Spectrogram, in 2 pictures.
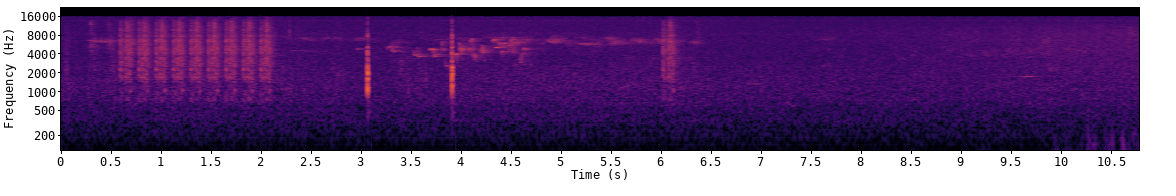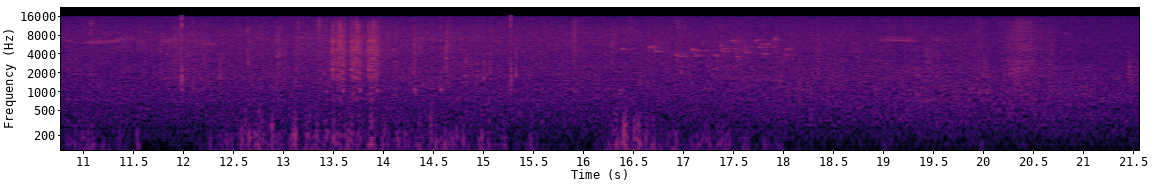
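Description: Quiet forest ambience with faint bird chirps. A rapid ticking rattle of about ten ticks a second comes twice, near the start and again about thirteen seconds in. Two sharp clicks sound a few seconds in, and a low rumble runs through the second half.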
